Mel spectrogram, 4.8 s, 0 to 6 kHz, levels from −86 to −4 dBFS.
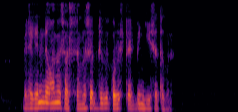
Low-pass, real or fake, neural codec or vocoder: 5.4 kHz; fake; codec, 16 kHz in and 24 kHz out, 1.1 kbps, FireRedTTS-2 codec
